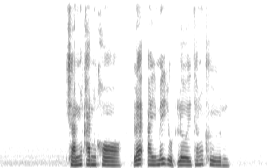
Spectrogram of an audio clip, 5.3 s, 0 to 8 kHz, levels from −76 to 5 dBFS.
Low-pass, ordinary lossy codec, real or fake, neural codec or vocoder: none; none; real; none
